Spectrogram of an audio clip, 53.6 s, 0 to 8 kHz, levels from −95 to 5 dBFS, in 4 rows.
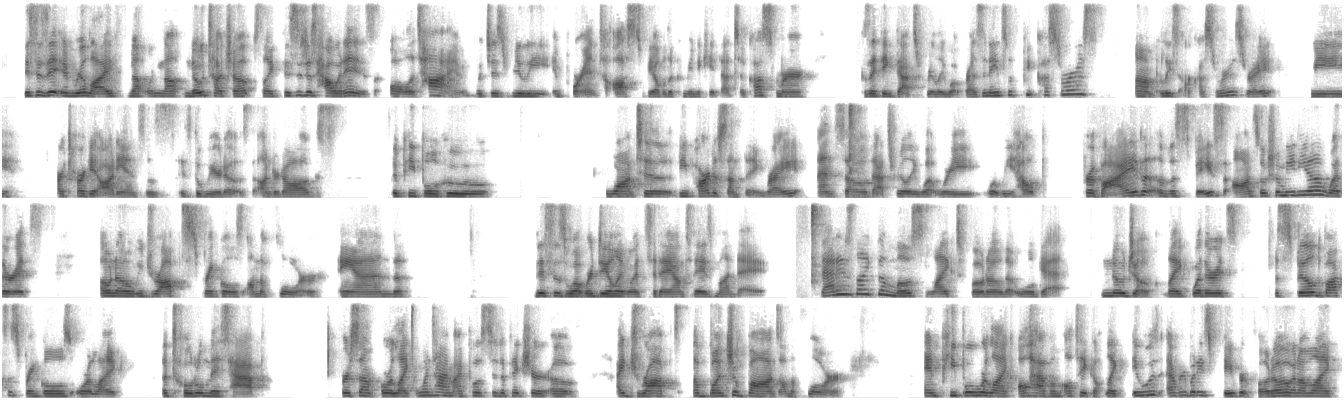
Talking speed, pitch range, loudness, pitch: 195 wpm, 185-225 Hz, -27 LUFS, 205 Hz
